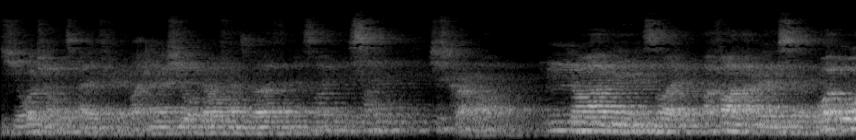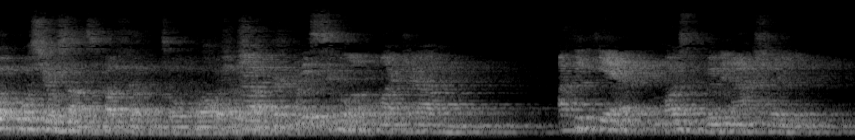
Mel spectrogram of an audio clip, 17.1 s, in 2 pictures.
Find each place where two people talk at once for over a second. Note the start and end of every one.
none

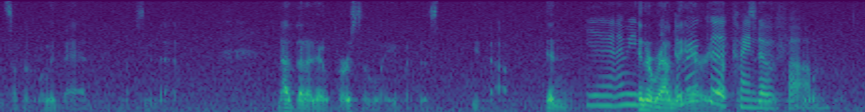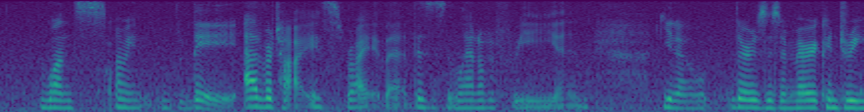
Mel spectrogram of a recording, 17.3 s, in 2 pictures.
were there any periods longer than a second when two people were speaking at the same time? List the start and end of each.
6.4-8.2

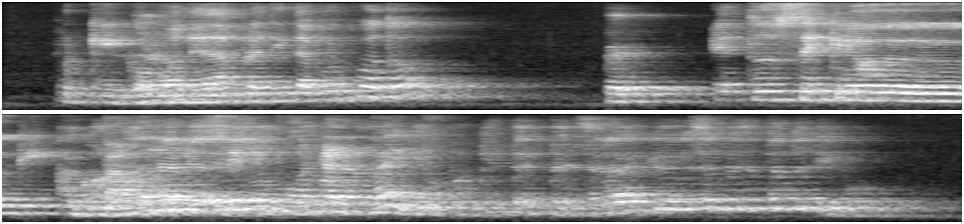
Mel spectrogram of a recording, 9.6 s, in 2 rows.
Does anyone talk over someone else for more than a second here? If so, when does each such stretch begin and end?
5.1-6.9

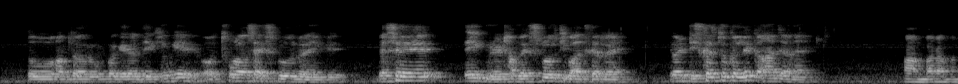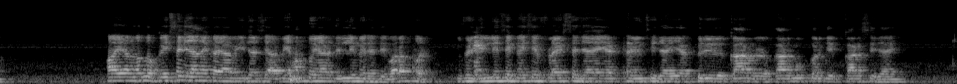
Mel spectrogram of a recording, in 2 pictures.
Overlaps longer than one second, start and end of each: none

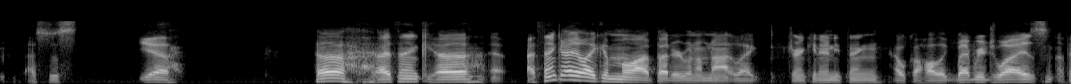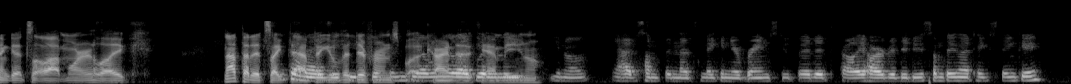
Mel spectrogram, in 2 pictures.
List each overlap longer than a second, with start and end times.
13.6-15.9

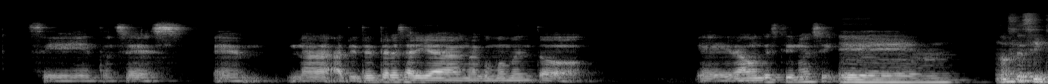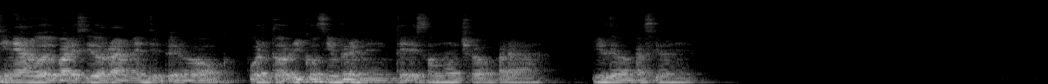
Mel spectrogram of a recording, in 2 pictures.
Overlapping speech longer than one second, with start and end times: none

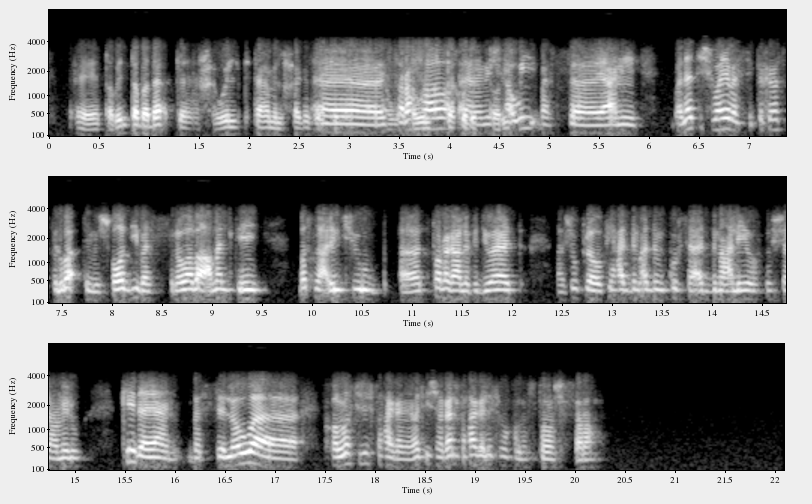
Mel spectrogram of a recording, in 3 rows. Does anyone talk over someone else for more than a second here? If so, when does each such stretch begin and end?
2.7-4.7

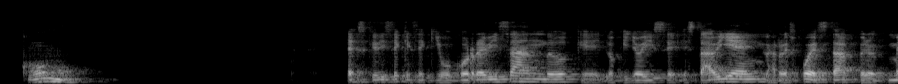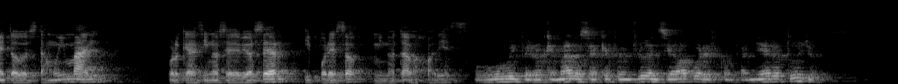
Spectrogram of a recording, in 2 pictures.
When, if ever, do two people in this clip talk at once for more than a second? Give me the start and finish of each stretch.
none

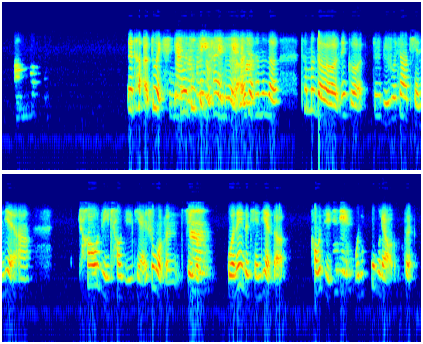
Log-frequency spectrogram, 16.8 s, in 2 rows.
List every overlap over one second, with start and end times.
3.3-5.0

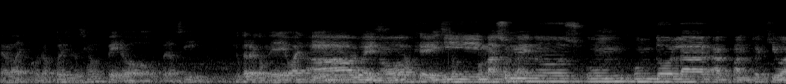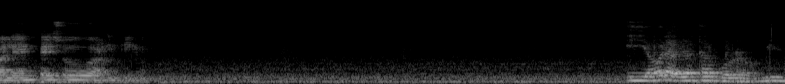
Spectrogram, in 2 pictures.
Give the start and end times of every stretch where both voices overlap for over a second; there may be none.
3.0-5.5

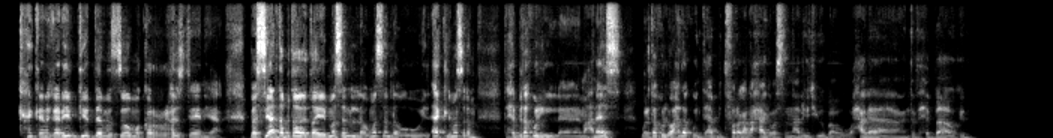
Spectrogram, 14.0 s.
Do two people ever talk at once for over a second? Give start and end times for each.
none

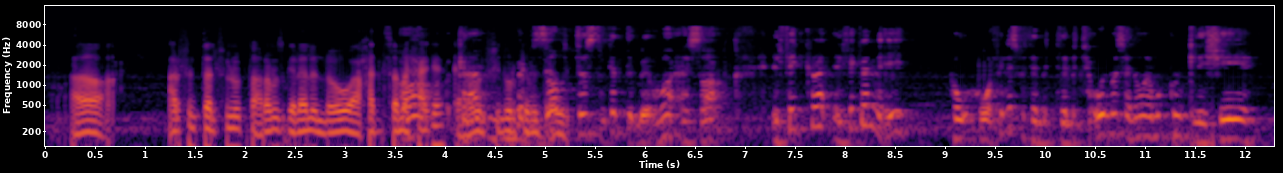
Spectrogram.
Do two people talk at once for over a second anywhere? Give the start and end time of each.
3.5-5.2

